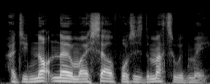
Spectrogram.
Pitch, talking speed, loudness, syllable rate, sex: 125 Hz, 315 wpm, -19 LUFS, 6.9 syllables/s, male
